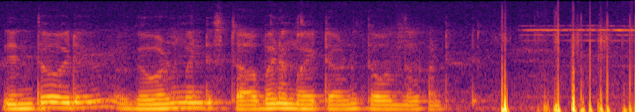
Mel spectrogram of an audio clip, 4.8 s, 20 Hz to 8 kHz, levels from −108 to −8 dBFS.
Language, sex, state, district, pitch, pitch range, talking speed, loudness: Malayalam, male, Kerala, Thiruvananthapuram, 120 Hz, 110-140 Hz, 75 wpm, -25 LUFS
